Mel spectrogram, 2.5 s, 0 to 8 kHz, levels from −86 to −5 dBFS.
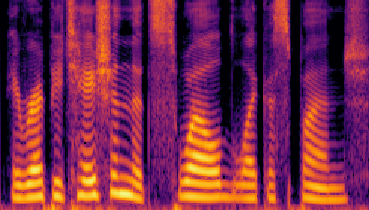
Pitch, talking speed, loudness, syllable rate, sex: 190 Hz, 170 wpm, -16 LUFS, 5.2 syllables/s, female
